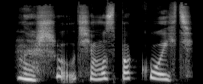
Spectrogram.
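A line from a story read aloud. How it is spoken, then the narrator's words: Moaned. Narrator (Russian): простонала я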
